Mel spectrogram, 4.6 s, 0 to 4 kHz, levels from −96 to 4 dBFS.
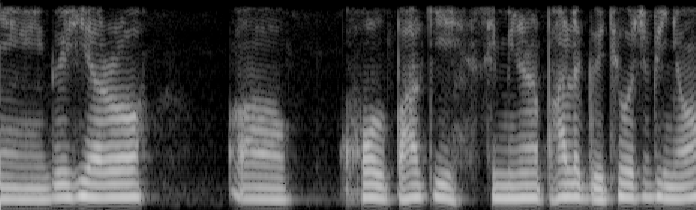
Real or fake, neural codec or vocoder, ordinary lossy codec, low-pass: fake; codec, 16 kHz, 16 kbps, FunCodec, trained on Chinese and English, 50 frames a second; none; 3.6 kHz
